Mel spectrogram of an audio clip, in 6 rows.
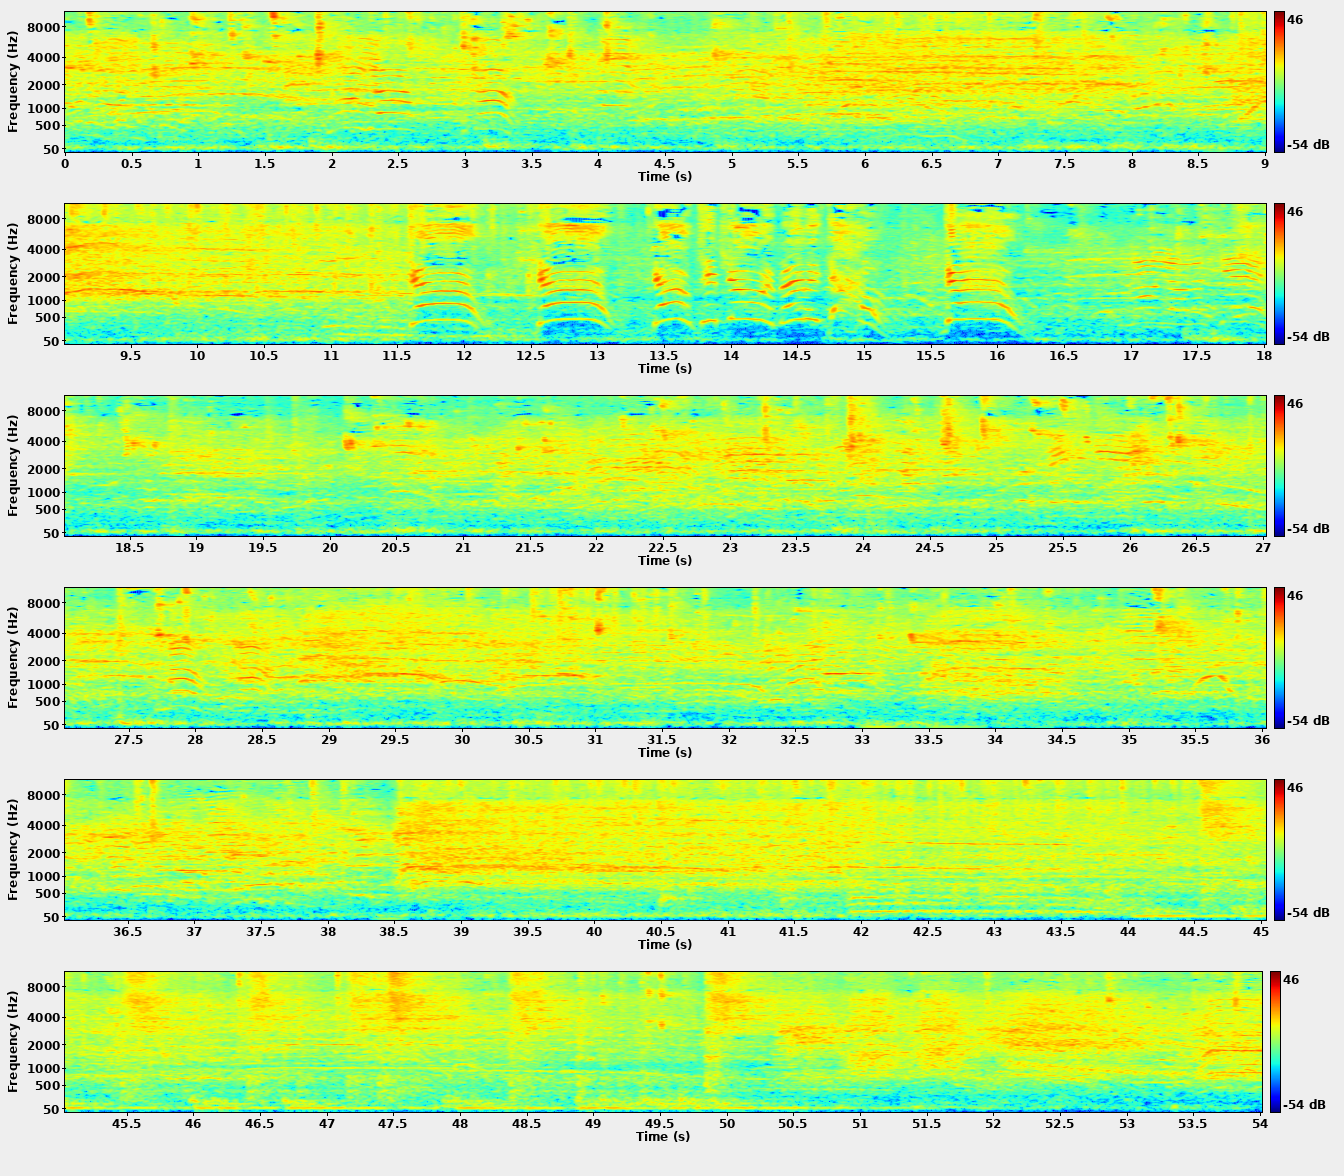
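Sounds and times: crowd voices and shouting: 0.0s - 54.0s.

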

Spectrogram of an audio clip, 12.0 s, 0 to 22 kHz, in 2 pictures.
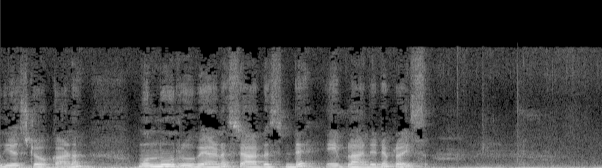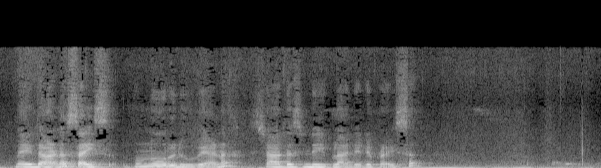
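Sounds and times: low steady background hum: 0.0s - 12.0s.

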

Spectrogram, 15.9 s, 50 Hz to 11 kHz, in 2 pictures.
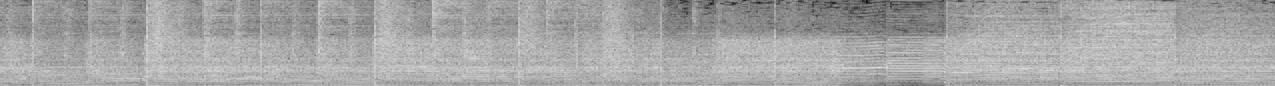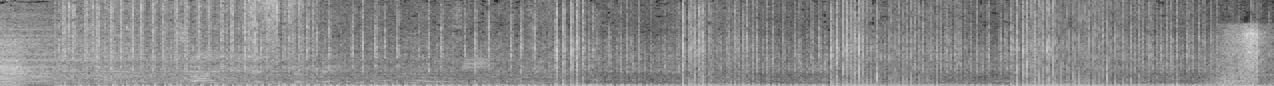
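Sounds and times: rock music: 0.0s - 9.3s
motorcycle engines revving: 6.4s - 15.6s.

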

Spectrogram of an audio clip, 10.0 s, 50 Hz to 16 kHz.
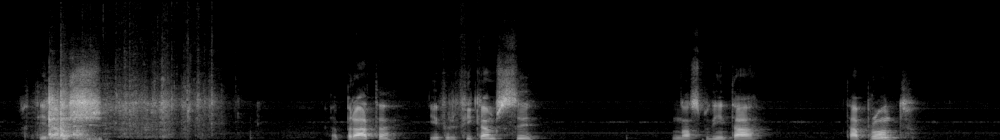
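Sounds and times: aluminium foil crinkling: 0.4s - 2.6s.

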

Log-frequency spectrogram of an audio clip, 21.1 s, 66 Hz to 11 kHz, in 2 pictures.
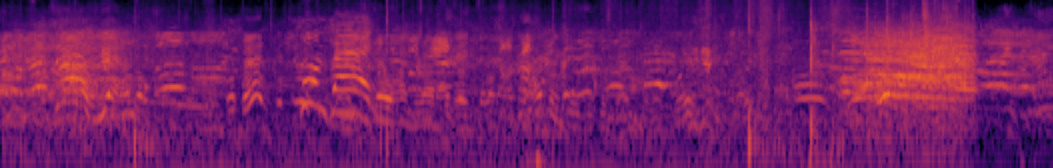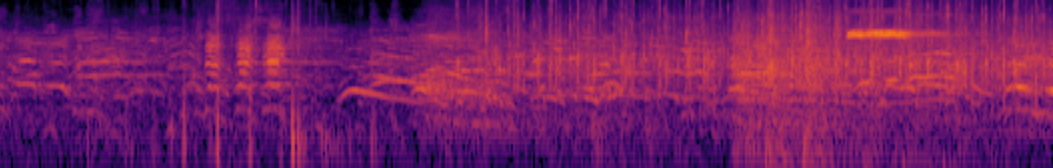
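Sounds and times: players shouting: 0.0s - 21.0s
spectators cheering: 8.3s - 21.0s
referee's whistle: 19.0s - 20.0s.

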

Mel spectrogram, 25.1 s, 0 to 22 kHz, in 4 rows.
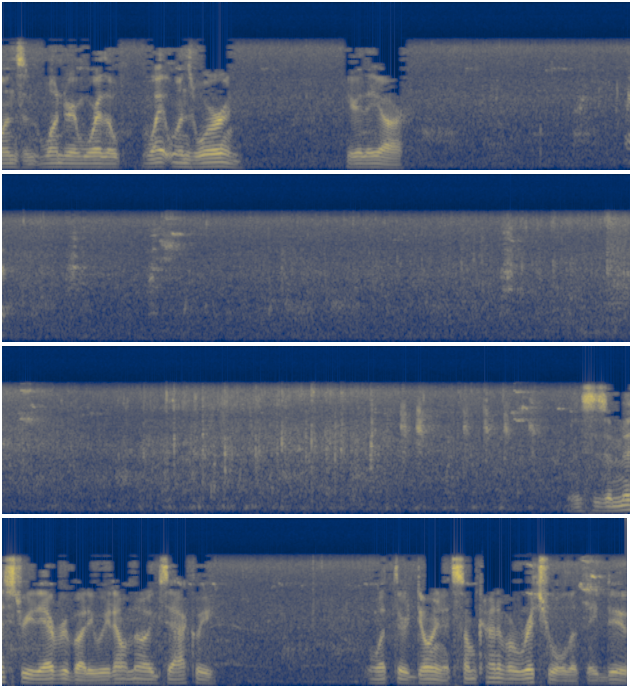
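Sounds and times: steady outdoor hiss: 0.0s - 25.0s
waterbird calls: 4.1s - 25.0s.

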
